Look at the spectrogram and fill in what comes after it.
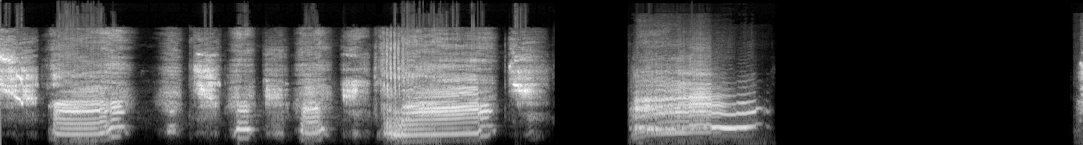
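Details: Donkey braying, said to bray when angry or afraid: a string of rough, groaning pulses, some long and some short and choppy, then one drawn-out falling note before silence.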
